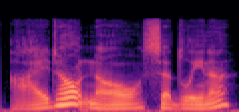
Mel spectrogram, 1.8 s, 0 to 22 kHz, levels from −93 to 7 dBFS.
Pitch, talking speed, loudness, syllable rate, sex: 120 Hz, 165 wpm, -19 LUFS, 3.7 syllables/s, male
